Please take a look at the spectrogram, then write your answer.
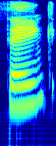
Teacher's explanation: it's those front vowels combined with having a nasal sound that distorts the sound of the vowel · say thank but we don't say than we say than and it gets stretched back to be pushed up your nose and you get the a sound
